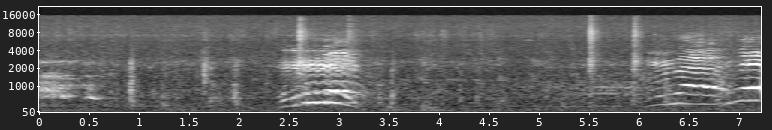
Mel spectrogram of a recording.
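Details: A bottle-fed goat kid bleats twice, a rounded wavering cry near the start and a longer, higher one near the end, with light background rustle and clicks between.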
